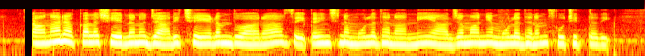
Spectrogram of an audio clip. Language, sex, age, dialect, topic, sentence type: Telugu, female, 18-24, Telangana, banking, statement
